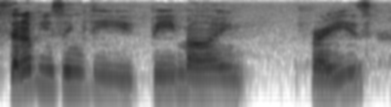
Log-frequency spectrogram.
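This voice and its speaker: Ordinary pitch variation marks this woman's medium-pitched voice. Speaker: card-making crafter. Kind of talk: tutorial voiceover.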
